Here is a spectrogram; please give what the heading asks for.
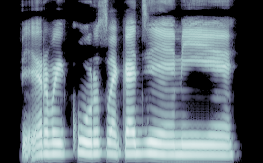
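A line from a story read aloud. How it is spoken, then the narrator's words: Groaned. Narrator (Russian): простонал Стерлинг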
